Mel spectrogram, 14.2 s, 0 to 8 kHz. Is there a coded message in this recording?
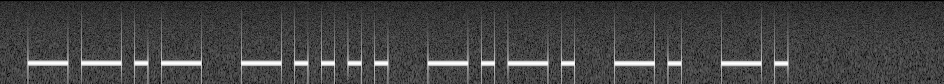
Yes: Morse code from 0.4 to 11.9 s, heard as a keyed tone, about 6 wpm, 740 Hz. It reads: Q6CNN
